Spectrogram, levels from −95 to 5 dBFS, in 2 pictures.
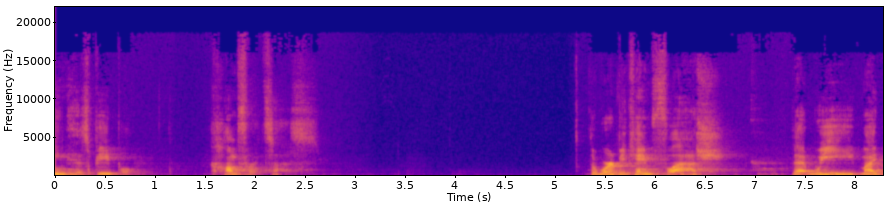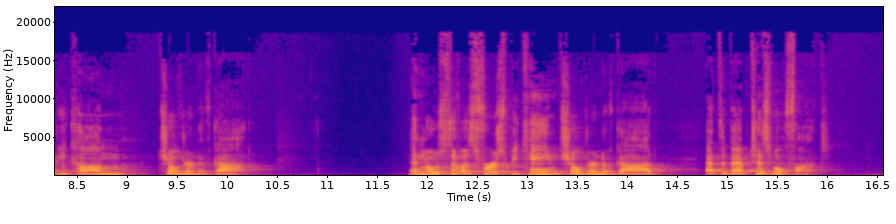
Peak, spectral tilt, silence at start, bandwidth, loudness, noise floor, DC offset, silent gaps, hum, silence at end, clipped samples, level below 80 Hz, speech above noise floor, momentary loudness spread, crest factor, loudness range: -2 dBFS; -5 dB/octave; 0 s; 19 kHz; -20 LUFS; -72 dBFS; under 0.1%; none; none; 0.55 s; under 0.1%; -58 dBFS; 52 dB; 16 LU; 20 dB; 10 LU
